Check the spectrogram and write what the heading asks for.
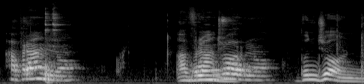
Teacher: Notice how each syllable is pronounced for roughly the same amount.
